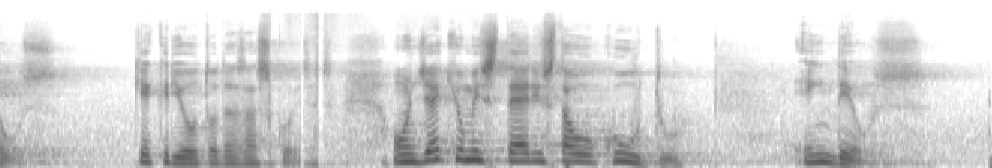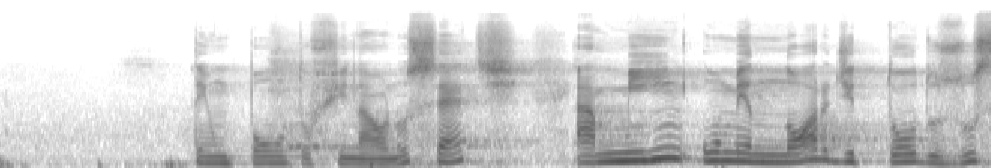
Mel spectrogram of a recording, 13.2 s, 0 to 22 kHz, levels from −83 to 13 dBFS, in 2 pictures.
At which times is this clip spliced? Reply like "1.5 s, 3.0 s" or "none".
7.9 s, 10.4 s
